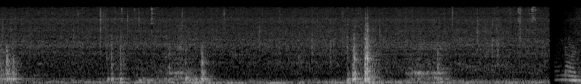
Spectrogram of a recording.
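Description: Millet dosa cooking on a pan over a low flame, a soft steady sizzle with faint scraping and stirring clicks, close and without speech.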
